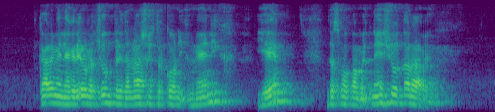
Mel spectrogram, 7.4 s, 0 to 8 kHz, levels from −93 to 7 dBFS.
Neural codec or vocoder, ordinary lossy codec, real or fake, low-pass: vocoder, 22.05 kHz, 80 mel bands, HiFi-GAN; none; fake; 7.2 kHz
